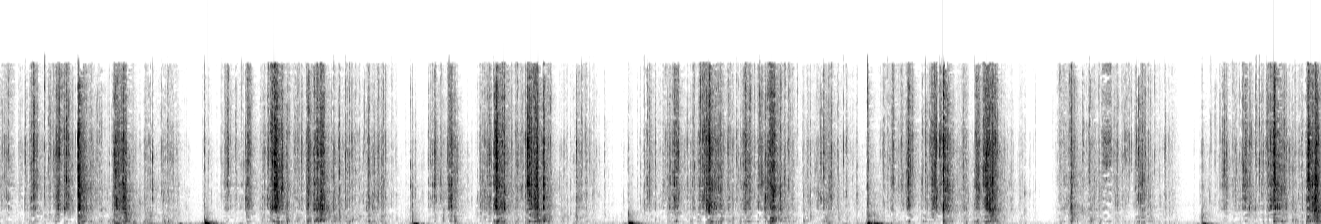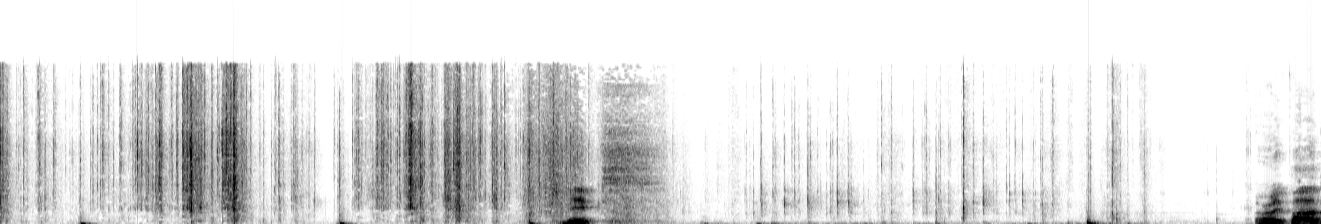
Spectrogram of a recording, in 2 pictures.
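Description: Plastic wrappers and shrink-wrap on trading card packs and boxes crinkling and tearing as they are handled, in irregular bursts, with dull low thumps every couple of seconds.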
